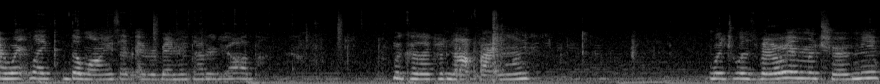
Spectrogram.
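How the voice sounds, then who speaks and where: Over noticeable background noise, a woman speaks at a high pitch with monotone, flat intonation. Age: young. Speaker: YouTuber. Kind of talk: casual talk to camera.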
